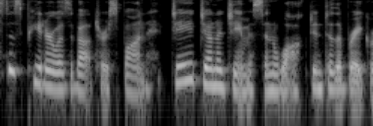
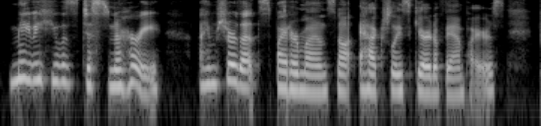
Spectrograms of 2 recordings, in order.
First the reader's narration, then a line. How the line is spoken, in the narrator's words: Peter laughed nervously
